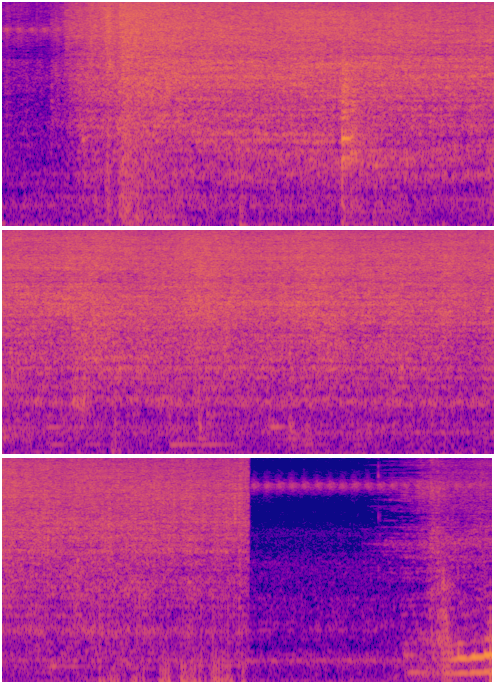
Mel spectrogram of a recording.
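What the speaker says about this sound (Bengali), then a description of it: "আলুগুলোকেও ভেজে নেব" Long cut potato sticks fry in hot oil in a pan, giving a steady, loud hiss and sizzle that runs near-constant for most of the clip before dropping abruptly near the end.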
